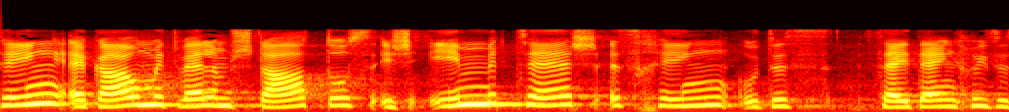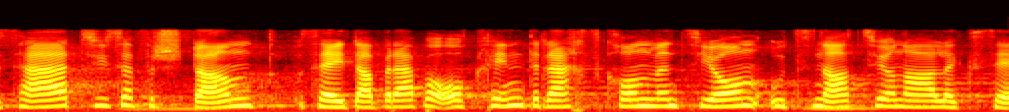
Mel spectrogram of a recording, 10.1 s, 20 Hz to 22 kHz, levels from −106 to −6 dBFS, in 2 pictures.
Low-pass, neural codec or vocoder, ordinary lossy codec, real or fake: 7.2 kHz; none; none; real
